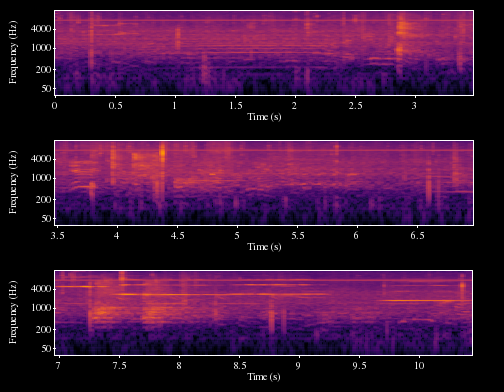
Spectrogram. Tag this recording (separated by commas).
Speech, Animal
